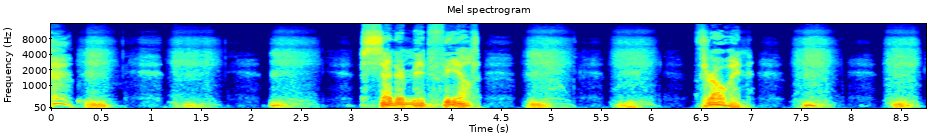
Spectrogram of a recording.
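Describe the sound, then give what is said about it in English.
A voice imitates heavy, ape-like breathing: a steady series of about a dozen breathy huffs and sighs, some with a voiced grunting edge, loud and rhythmic. “or he just starts breathing that way when I see him.”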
